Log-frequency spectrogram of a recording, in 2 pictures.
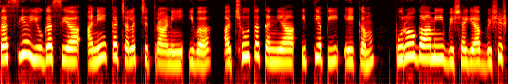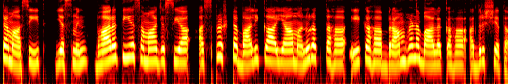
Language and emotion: Sanskrit, neutral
